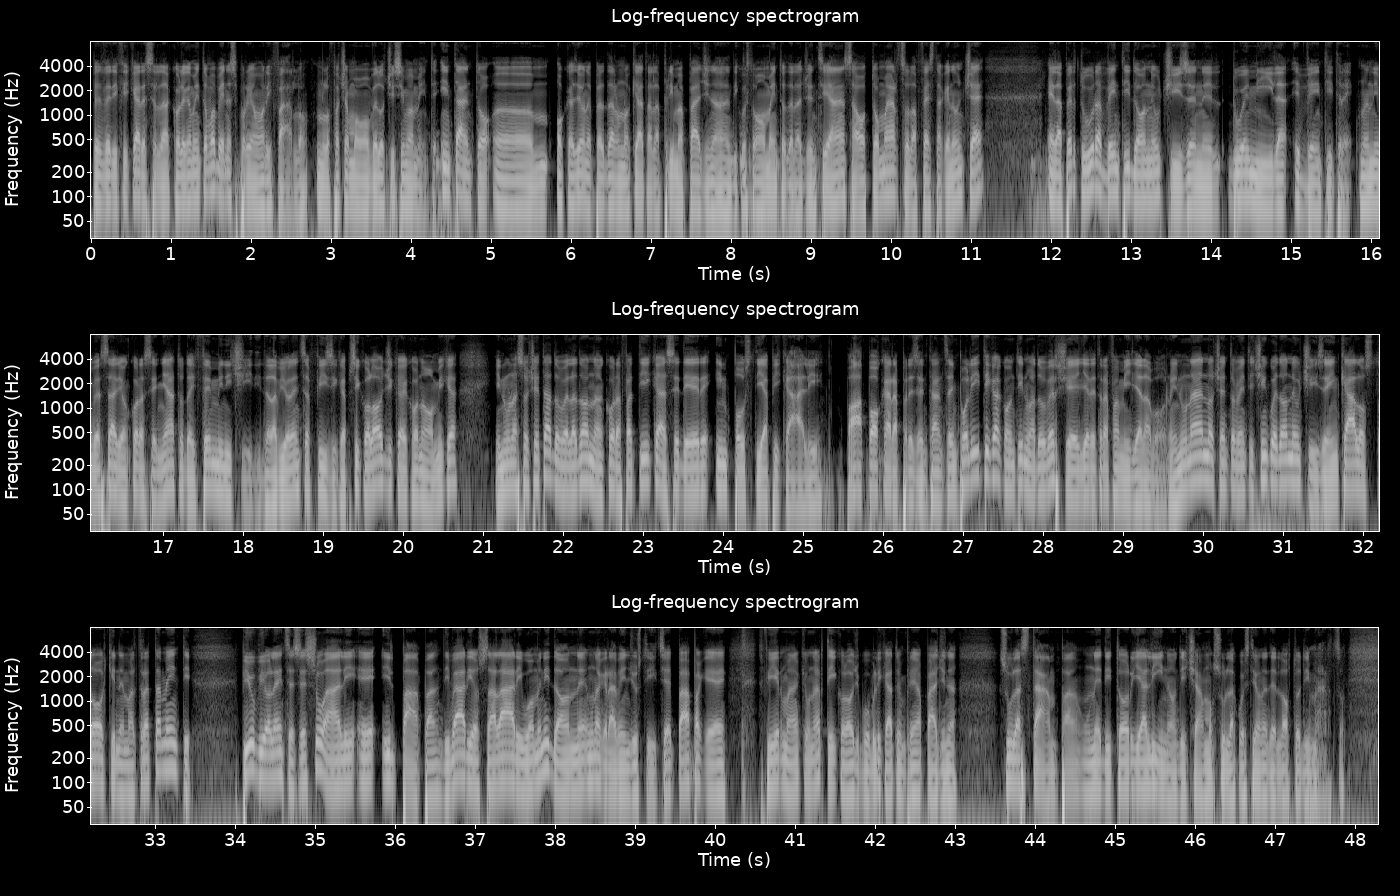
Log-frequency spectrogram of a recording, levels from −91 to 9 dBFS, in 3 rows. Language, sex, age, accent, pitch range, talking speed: Italian, male, 40-59, native, 80-100 Hz, 160 wpm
